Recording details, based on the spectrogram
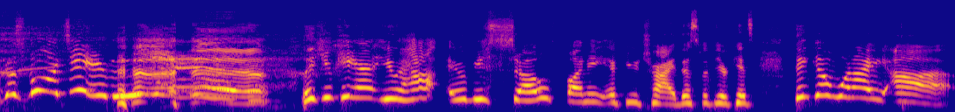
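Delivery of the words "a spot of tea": put-on high, slow, laughing British accent; mock British accent. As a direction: stretch it out in a hammed-up posh British voice. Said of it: "be like".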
